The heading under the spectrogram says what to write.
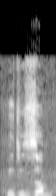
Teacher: رجزم جیم کے اوپر قلقلہ، اور زا کی تنوین کے بعد میم ہے، زا کو سختی سے ادا کریں گے. رجزم ٹھیک ہے، اور تنوین کو میم سے ملائیں گے.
